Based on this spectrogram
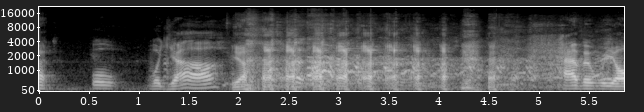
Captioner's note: laughter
